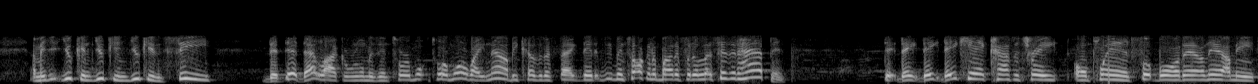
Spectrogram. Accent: Cleveland, Ohio, United States; I'm a Buckeye, man. I'm from Cleveland, man. Born and raised, man.

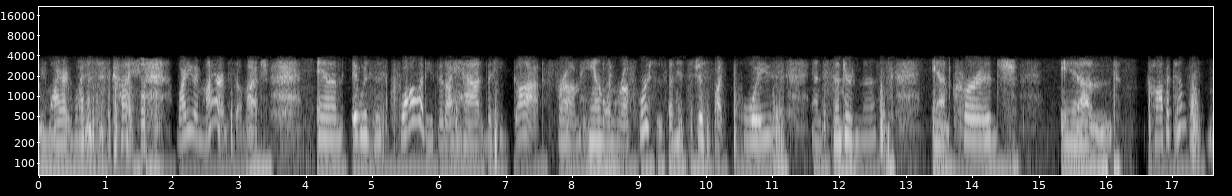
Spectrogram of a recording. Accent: San Francisco, California, United States; when I was a kid, I was raised in San Francisco. I was on a hill.

